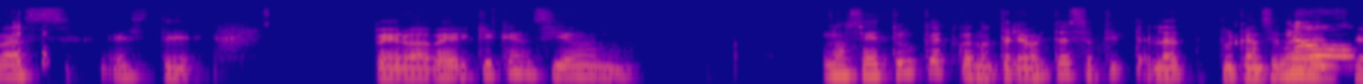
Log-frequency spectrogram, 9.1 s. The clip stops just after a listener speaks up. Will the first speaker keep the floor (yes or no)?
no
